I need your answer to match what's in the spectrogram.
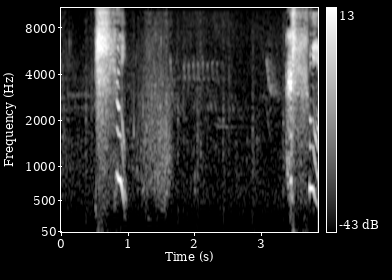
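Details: Two sharp, high-pitched sneezes from an adult woman who said her nose was itchy, each with a brief breathy lead-in, about three seconds apart over quiet room noise; sneeze.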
